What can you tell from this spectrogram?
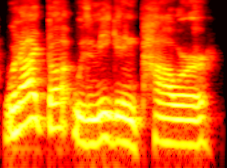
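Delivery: ordinary delivery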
